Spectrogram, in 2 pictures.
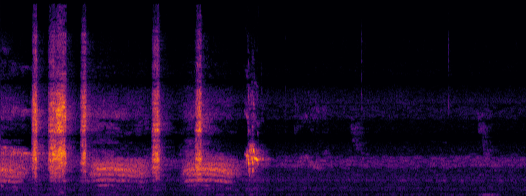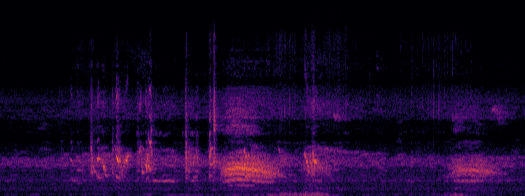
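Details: Pet budgerigars give loud, rapid chirps and harsh squawky notes at the start, then fall quieter into softer, scattered warbling twitters.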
